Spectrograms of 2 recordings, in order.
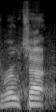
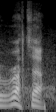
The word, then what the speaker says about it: Rutter: And he does like it pronounced Ruta as opposed to Rutter.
